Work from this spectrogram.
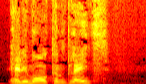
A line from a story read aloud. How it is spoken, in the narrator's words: called out Umar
